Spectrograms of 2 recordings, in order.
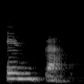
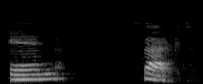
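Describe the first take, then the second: First: Said in the usual way. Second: "Insect" in two chunks, In, pause, sect; split into syllables. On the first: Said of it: "now I'll read the word". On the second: Shown as a demonstration. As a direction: break "Insect" apart as In... sect. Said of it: "going to break it between my".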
